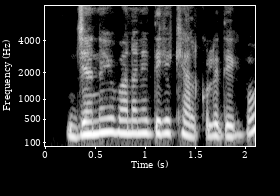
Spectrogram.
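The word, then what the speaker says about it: gennaio: জেন্নাইও, জেন্নাইও বানানের দিকে খেয়াল করলে দেখব সবার প্রথমে আছে জি। জি এর উচ্চারণ আমরা কিন্তু জয়ের মতো করব, গয়ের মতো করব না।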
